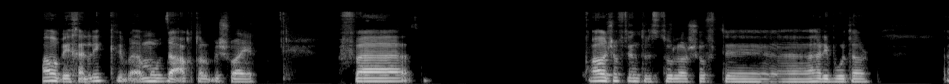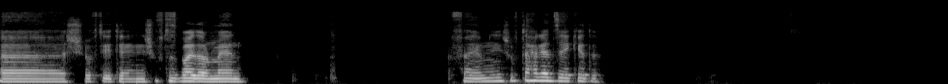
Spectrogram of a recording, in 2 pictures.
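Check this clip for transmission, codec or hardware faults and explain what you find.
Two short level dips in the speech point to one channel dropping out, likely a momentary loss of one side of the stereo feed before it was folded to mono. It happens from 0.58 to 0.63 s and again from 10.73 to 10.86 s. With one channel gone, only half of what both sides shared reaches the mono sum, so the speech falls abruptly by about 6 dB, sounding quieter, then snaps back when the channel returns.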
